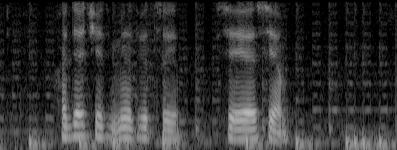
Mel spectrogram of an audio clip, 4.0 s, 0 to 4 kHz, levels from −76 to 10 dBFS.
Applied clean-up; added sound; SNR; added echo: none; Drum kit; 10 dB; none.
